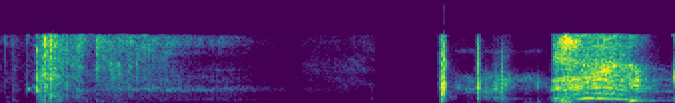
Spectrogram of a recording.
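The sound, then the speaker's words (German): Harsh coughing from someone who has swallowed the wrong way: a rough burst, a short silence, then several more forceful coughs. “Entschuldigung, habe mich verschluckt.”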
